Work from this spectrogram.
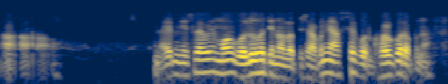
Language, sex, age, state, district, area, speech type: Assamese, male, 18-30, Assam, Kamrup Metropolitan, urban, conversation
